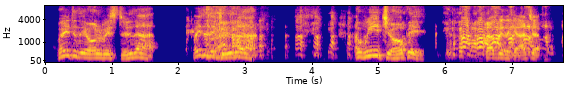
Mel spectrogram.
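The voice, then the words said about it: Billy Connolly impression. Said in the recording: “That's a great impression. ... where else would you go but Billy Connolly?”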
